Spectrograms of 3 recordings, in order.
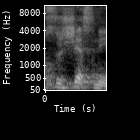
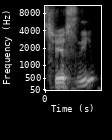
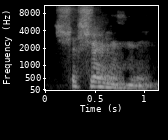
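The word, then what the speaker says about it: Szczęsny: Supuestamente es como suesni, ¿no? No es Shesny, no es suesni, una cosa así. Shens.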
